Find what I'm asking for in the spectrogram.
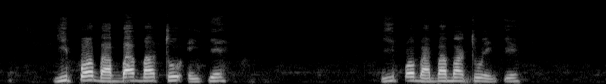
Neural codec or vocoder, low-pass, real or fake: codec, 44.1 kHz, 2.6 kbps, DAC; 10.8 kHz; fake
